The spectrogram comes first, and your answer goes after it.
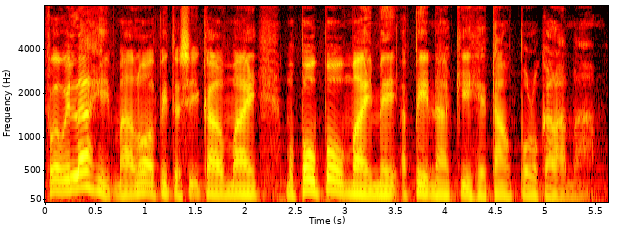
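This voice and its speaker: A man hosting a radio interview, talking in a lively, halting way with many fillers and restarts. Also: mid-range voice. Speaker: radio host.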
